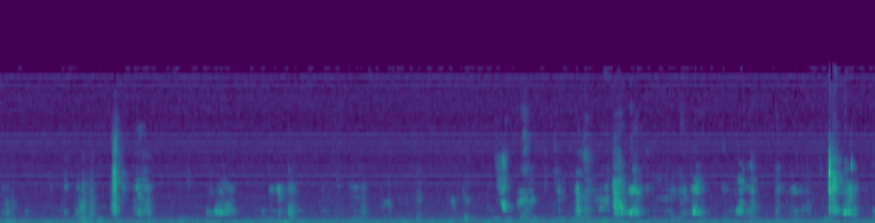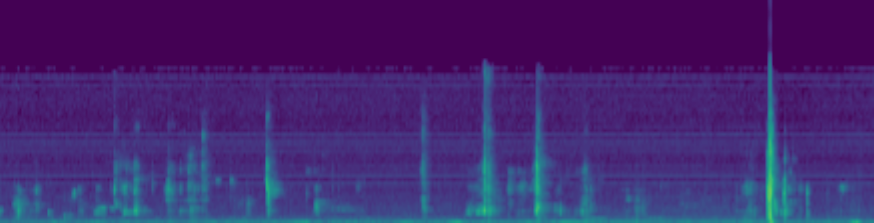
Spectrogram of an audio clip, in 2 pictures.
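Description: Close-miked chewing and biting of crisp green mango slices with bagoong: irregular wet crunches and mouth clicks, with one sharp, much louder click about a second before the end.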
